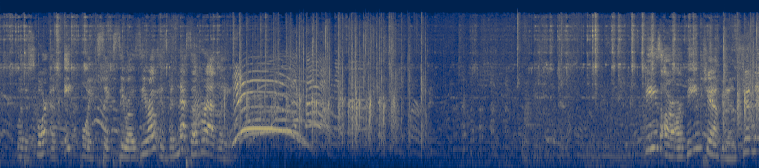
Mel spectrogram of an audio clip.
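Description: Young girls talk and chatter excitedly close by.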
